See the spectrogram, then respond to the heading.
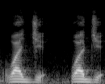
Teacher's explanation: Huruf jim dia sukun mantul · Huruf jim itu termasuk salah satu huruf qalqalah. Kalau hurufnya sukun, pantulkan. Dan ini huruf jim dalam keadaan sukun, pantulkan. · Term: qalqalah sugra, qalqalah sughra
